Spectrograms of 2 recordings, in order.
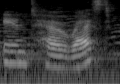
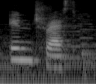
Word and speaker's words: interest: they make it difficult the first one is the first e is silent so we don't say inter-rest we say interest only two syllables good interest okay we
